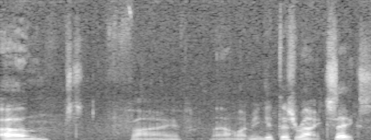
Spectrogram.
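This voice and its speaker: Speaking very slowly, a man lets his loudness swing widely. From southeastern Ohio, US. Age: 60s. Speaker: oral history interviewee. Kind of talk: oral history interview. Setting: at his home. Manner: halting, many fillers.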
